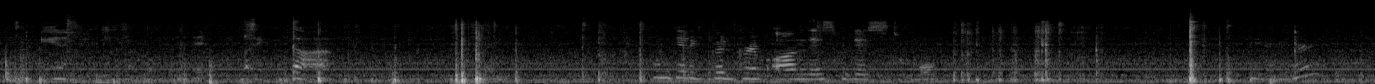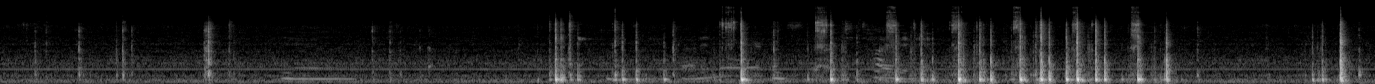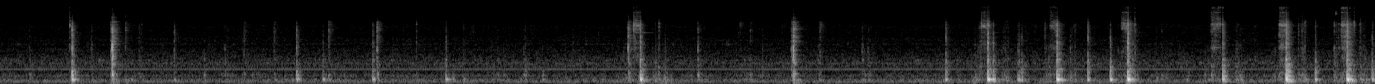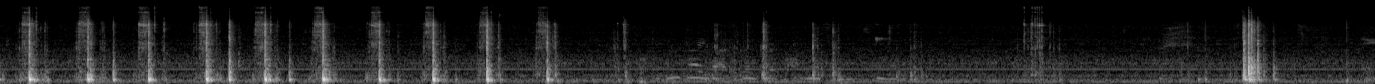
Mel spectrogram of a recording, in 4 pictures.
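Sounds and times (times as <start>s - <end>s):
faint steady hum: 0.0s - 55.0s
wrench clicking against bolt: 21.0s - 21.2s, 21.9s - 25.2s, 51.5s - 51.8s.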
